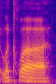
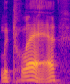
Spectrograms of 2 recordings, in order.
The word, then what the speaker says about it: Leclerc: is his charlie and because uh david croft likes to say leclerc like le claire which sounds like a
